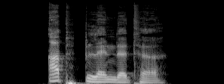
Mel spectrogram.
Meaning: inflection of abblenden: 1. first/third-person singular dependent preterite 2. first/third-person singular dependent subjunctive II
- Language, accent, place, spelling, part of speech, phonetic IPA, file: German, Germany, Berlin, abblendete, verb, [ˈapˌblɛndətə], De-abblendete.ogg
